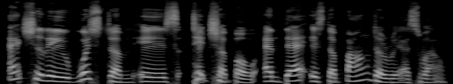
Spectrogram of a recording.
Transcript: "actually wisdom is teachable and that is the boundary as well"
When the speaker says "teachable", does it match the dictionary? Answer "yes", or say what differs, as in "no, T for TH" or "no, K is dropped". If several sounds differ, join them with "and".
yes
